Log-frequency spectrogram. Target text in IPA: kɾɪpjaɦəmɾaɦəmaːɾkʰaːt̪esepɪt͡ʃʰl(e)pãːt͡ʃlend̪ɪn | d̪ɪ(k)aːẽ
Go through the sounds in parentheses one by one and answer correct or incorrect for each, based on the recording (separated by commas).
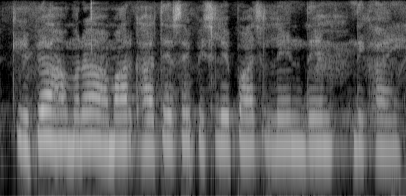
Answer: correct, incorrect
